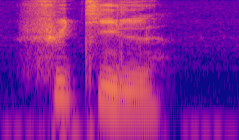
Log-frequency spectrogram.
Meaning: futile
- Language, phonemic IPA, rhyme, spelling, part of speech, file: French, /fy.til/, -il, futile, adjective, Fr-futile.ogg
